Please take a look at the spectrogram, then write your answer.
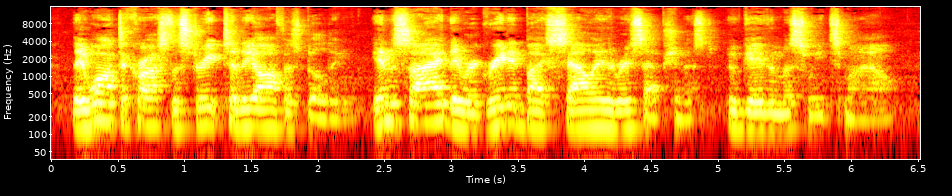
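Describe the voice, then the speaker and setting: Over noticeable background noise, a man talks at a fairly quick pace with lively intonation and hardly any pauses. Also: medium pitch for a man. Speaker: author. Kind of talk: read story.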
